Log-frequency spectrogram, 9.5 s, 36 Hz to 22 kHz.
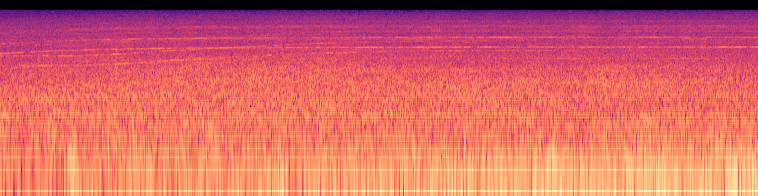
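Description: A T-45 trainer jet in DCS roars through its takeoff roll, a steady, broadband engine rumble and whine holding at a constant level with no voices.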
